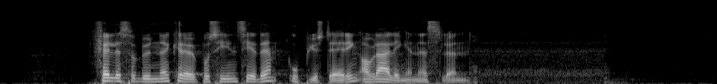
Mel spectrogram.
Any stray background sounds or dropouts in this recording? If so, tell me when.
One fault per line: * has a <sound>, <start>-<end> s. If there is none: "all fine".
all fine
